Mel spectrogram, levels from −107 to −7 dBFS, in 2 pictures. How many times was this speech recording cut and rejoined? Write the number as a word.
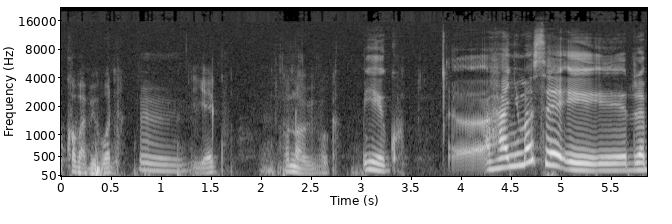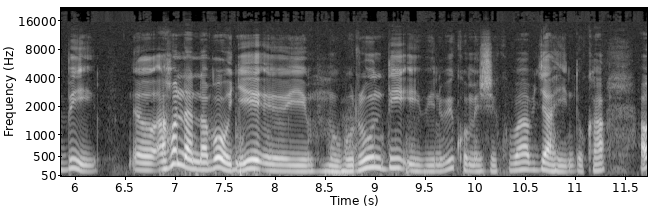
zero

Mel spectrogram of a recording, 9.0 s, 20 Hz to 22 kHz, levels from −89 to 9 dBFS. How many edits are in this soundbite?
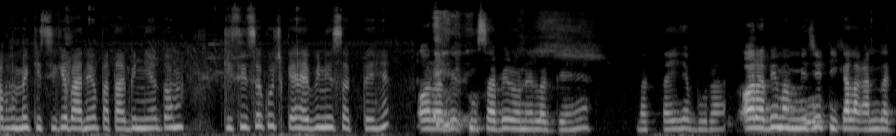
two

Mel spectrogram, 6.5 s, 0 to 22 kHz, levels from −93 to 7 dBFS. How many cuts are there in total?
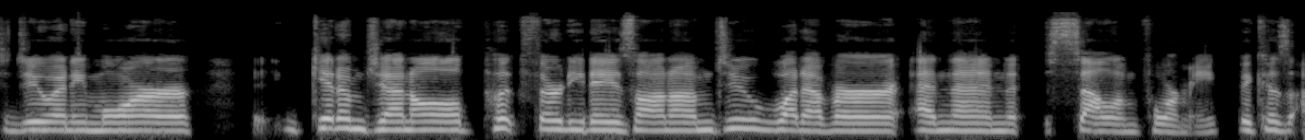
zero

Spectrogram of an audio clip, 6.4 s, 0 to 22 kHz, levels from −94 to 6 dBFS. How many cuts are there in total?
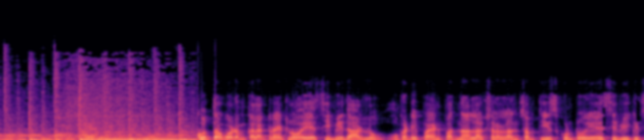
one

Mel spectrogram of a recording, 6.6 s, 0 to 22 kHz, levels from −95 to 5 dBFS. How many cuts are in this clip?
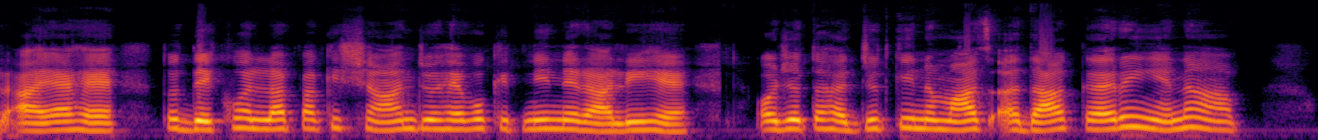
one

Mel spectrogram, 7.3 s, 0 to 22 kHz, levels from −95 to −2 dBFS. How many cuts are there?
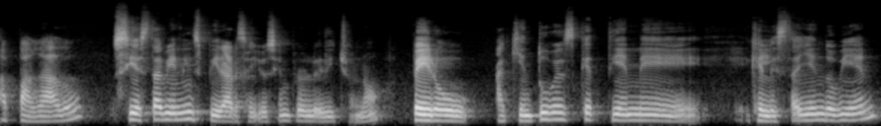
two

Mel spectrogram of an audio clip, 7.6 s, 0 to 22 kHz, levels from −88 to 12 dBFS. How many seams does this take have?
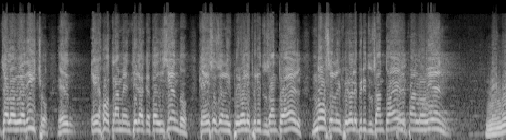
one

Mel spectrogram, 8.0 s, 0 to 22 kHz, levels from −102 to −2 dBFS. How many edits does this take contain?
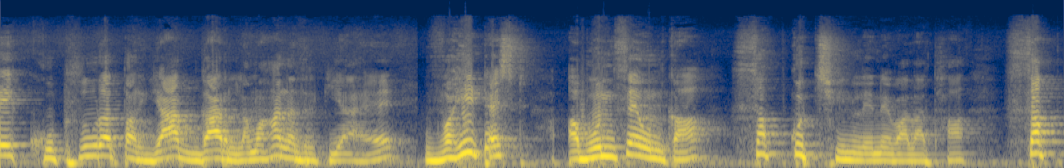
one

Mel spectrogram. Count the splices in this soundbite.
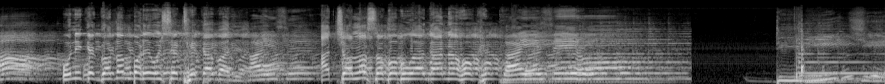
one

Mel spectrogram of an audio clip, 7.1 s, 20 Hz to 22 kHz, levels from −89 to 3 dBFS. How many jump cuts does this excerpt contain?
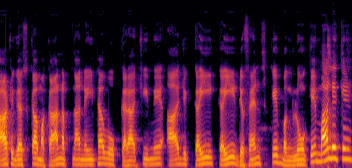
zero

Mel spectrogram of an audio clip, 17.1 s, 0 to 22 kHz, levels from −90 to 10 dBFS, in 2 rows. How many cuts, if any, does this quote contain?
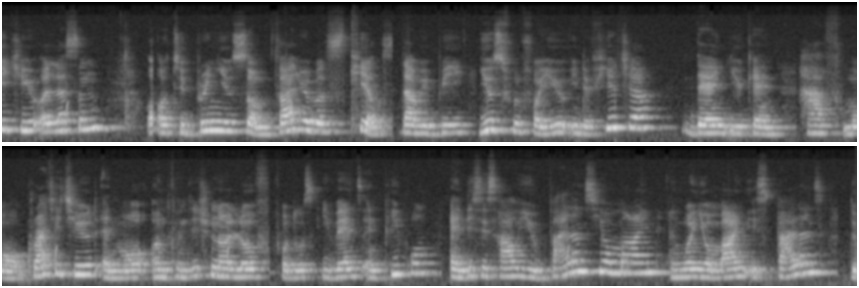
two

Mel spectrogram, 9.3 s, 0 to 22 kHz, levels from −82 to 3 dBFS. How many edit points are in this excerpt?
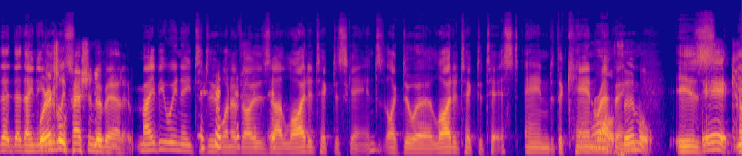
one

